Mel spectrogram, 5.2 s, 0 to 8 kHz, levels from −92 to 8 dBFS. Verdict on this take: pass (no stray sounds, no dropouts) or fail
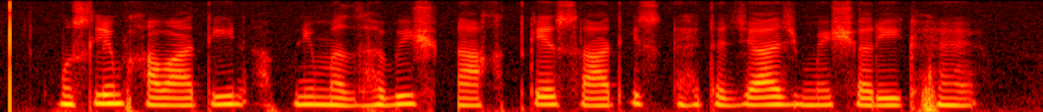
fail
